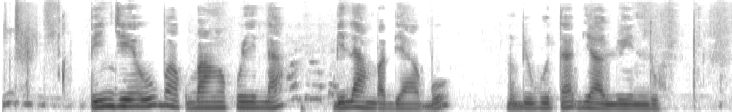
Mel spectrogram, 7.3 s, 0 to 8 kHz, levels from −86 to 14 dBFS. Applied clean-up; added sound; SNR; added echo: none; none; none; none.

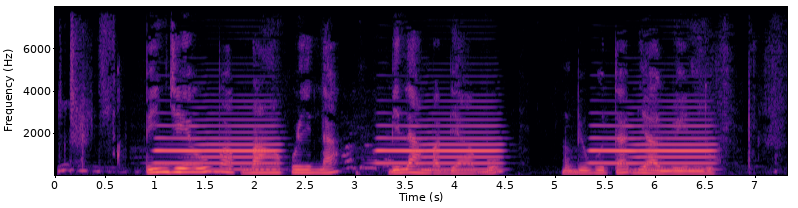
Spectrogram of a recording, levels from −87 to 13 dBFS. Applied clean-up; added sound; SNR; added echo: none; Wind instrument, woodwind instrument; -1 dB; none.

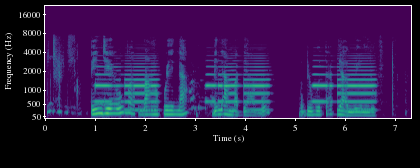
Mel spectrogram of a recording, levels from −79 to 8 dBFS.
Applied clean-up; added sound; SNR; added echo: neural mask model RNNoise.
